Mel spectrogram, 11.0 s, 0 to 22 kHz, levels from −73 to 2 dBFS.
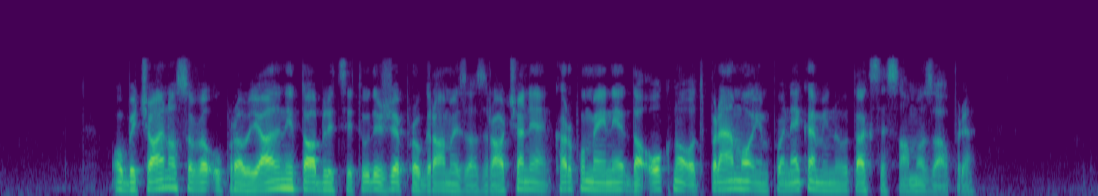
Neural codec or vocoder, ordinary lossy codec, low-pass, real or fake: codec, 16 kHz, 1 kbps, X-Codec, WavLM features, trained on Multilingual LibriSpeech; none; 7.2 kHz; fake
